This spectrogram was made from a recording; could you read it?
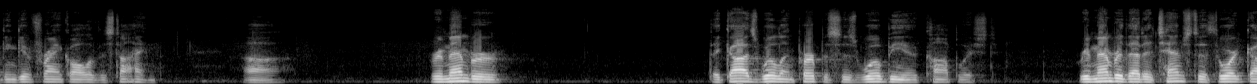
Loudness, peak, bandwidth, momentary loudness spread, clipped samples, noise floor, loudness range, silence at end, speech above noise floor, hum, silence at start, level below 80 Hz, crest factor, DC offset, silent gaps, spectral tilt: -15 LUFS; 0 dBFS; 14 kHz; 16 LU; 0.1%; -59 dBFS; 9 LU; 0 s; 45 dB; none; 0 s; -62 dBFS; 16 dB; under 0.1%; none; -7 dB/octave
